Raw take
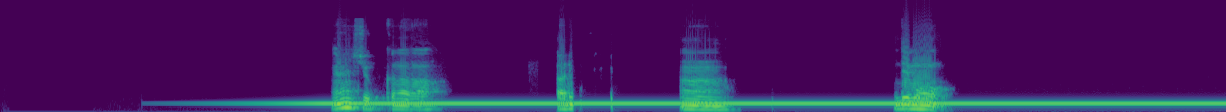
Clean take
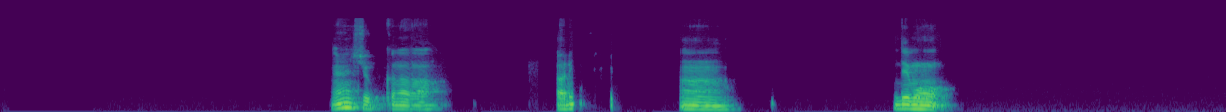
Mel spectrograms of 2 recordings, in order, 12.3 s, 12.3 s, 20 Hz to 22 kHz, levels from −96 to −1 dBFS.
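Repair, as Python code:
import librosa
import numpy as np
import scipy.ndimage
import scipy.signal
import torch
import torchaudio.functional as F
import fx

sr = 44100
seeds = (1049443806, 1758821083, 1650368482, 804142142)

y = fx.fix_declip(x, sr, threshold_db=-14.5)
y = fx.notch(y, sr, hz=250.0, q=30.0)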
